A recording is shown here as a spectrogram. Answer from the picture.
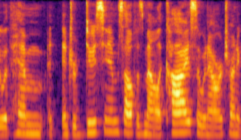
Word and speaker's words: Malachi: it all kind of ties in because like maliki martin malachi martin sorry his name is pronounced two different ways two different ways and so we were on the malachi camp and then we heard some interviews where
